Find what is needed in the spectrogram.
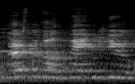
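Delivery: loud and excited, first word punched. Real, not acted. Nervous star opens her answer.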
